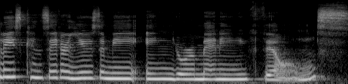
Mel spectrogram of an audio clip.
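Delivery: ordinary talk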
